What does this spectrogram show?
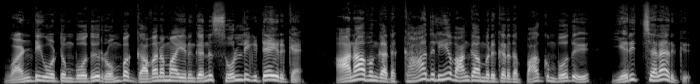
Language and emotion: Tamil, angry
